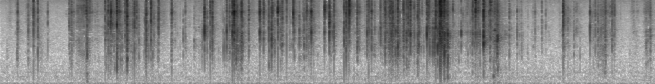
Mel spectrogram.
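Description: Small plastic craft-packaging bag crinkling and crackling as it is unsealed and opened by hand: a run of irregular rustles and crackles.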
